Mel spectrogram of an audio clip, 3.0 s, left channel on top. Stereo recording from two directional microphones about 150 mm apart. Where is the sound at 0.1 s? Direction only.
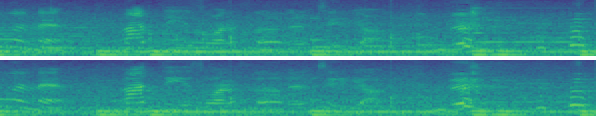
20° right (ahead or behind).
